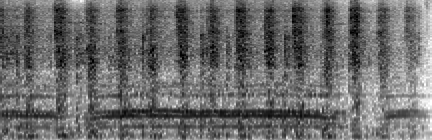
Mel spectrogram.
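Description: Steam-train-like sound: a steady chord-like whistle over rapid, even chuffing, about four to five puffs a second. The whistle breaks off briefly about a second in and stops near the end.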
